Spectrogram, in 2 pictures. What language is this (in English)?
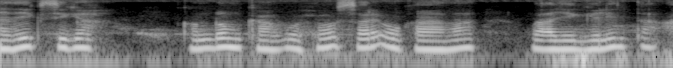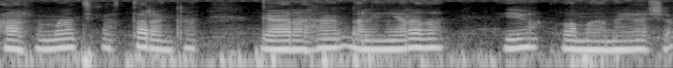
Somali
